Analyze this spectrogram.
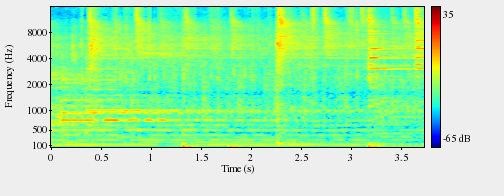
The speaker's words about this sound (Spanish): Dele un aplauso al Señor por ella.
